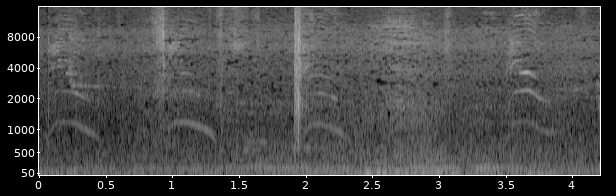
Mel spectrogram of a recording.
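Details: Kittens giving four short, high, thin mews, each arching up then sliding down, spaced about a second apart, with a single sharp click midway and a low steady hum underneath.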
